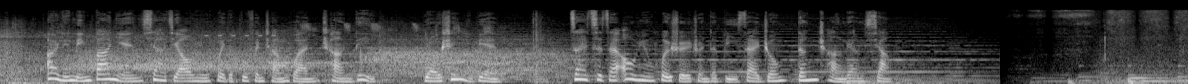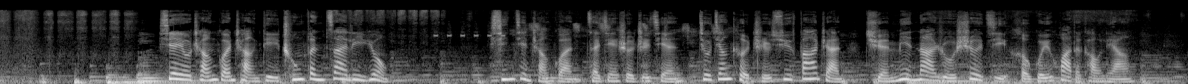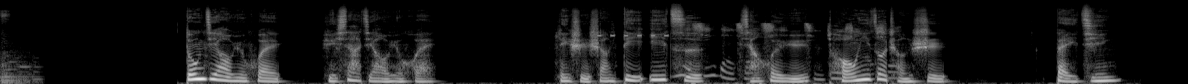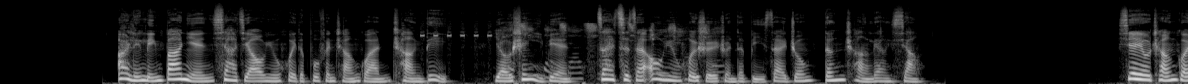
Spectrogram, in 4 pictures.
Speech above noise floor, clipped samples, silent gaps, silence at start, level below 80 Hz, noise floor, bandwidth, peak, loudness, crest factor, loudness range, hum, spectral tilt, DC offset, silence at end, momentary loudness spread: 46 dB; under 0.1%; 24.21-25.52 s, 35.17-36.66 s, 45.10-46.52 s; 0 s; -34 dBFS; -62 dBFS; 14.5 kHz; 0 dBFS; -17 LUFS; 18 dB; 12 LU; none; -6 dB/octave; under 0.1%; 0 s; 16 LU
